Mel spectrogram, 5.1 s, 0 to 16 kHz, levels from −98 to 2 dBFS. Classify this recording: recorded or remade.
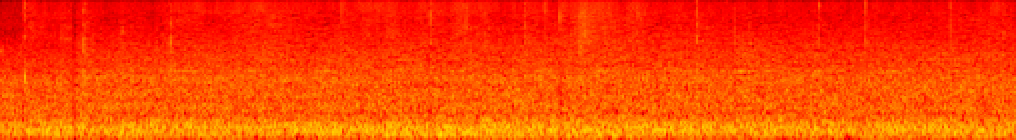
recorded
